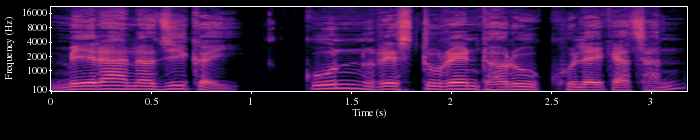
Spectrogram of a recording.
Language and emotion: Nepali, neutral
